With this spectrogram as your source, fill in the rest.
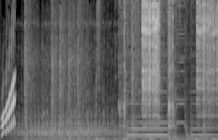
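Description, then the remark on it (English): A riddle machine starts up with a quick rising electronic chirp, then clinks and whirs into steady mechanical churning with humming tones and bursts of noise, fairly loud, no voices. “I hear that familiar clink and whirl of the riddle machine firing up.”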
